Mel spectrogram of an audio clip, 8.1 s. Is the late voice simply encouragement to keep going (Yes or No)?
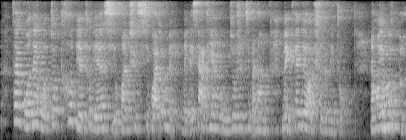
Yes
